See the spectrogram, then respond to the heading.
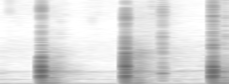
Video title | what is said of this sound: Deadly Snake Encounter While Exploring New Caves - #caveexploration | I don't like the sound of that. It almost sounds hollow.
